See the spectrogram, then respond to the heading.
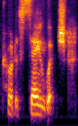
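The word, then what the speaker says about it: Protasiewicz: vote for judge Janet Pro to say which the Supreme Court election is liberal pan candidate and that first name you've heard that last name is pronounced Pro to say which Janet produce sandwich but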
